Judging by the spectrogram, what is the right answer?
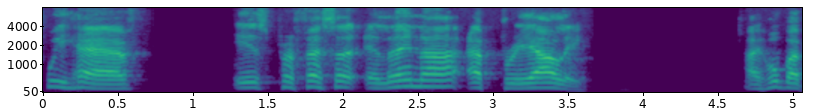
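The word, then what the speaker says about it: Aprile: have is Professor Elena apriali I hope I pronounced it correctly that's a Italian word Apria appear rally aprily sorry it's like the month of April okay thank you and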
